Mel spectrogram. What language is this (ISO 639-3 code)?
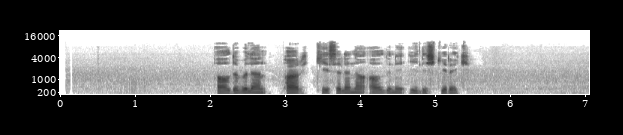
uig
